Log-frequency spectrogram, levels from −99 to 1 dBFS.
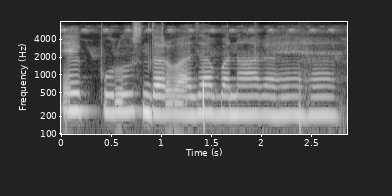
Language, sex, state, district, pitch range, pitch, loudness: Hindi, female, Jharkhand, Garhwa, 215-235 Hz, 220 Hz, -20 LUFS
